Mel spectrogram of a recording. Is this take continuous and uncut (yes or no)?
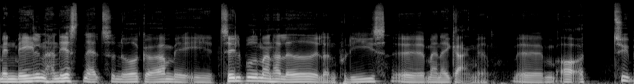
no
